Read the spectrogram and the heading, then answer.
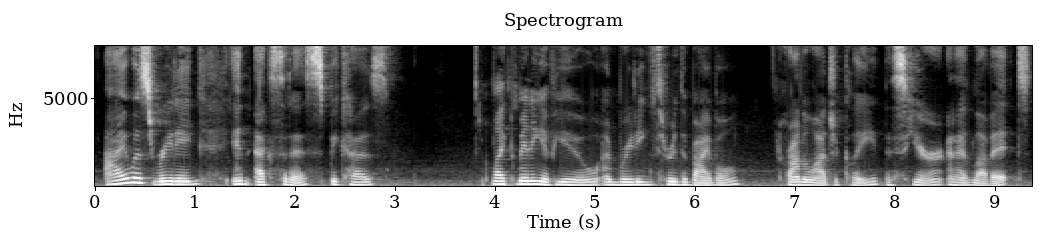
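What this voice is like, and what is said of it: Congested voice from a cold. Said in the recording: “forgive my voice if I have a little bit of a cold”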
